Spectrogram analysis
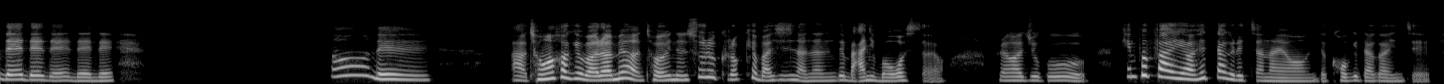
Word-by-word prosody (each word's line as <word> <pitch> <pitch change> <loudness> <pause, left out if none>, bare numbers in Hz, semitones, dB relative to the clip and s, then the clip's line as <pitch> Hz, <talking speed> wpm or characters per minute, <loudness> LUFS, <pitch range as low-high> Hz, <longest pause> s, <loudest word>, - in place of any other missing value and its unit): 네네네네네. 180 -7 0 2.2
아 415 +3 -1
네. 225 -4 +3 0.8
아 195 -2 -2
정확하게 265 - +5
말하면 215 +3 +4
저희는 205 +1 0
술을 335 +7 -1
그렇게 230 +5 -5
마시진 205 0 -3
않았는데 170 +3 -5
많이 170 +3 -2
먹었어요. 170 +2 -6 0.5
그래가지고 180 -2 -4 0.3
캠프파이어 365 - +5
했다 290 +5 0
그랬잖아요. 165 - -4
근데 150 -1 -12
거기다가 165 -2 -6
인제 155 +2 -13
200 Hz, 255 characters per minute, -26 LUFS, 175-235 Hz, 2.2 s, 정확하게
